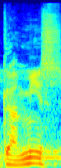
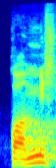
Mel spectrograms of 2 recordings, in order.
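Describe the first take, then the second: First: The word begins with a g sound. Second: The word begins with a k sound.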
